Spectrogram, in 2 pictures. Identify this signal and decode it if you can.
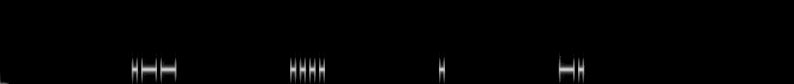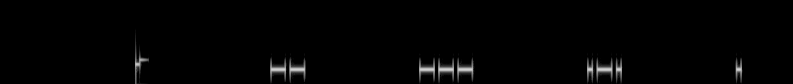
Morse code, heard as a keyed tone, about 25 wpm, spaced as for 7 wpm, 700 Hz. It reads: WHEN MORE
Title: 8x Character Spacing - Top 200 Words - 25wpm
